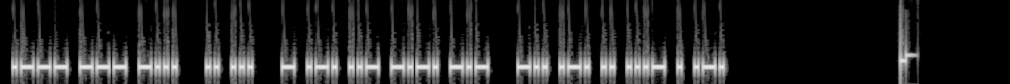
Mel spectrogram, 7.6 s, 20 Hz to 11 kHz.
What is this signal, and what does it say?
Morse code, heard as a keyed tone, about 39 wpm, 700 Hz. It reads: JOB IS TRUCK DRIVER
